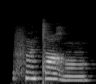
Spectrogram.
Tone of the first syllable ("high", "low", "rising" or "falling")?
high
